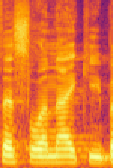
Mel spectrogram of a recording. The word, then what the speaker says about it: Thessaloniki: And it's a coastal town in Greece, and Thessalonica, it's actually pronounced Thessaloniki,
